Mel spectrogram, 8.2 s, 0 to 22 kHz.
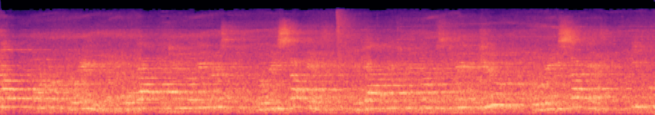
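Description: Several 1/10-scale electric RC touring cars racing on a carpet track: their motors whine in overlapping tones that rise and fall in pitch as the cars speed up and slow through the corners.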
